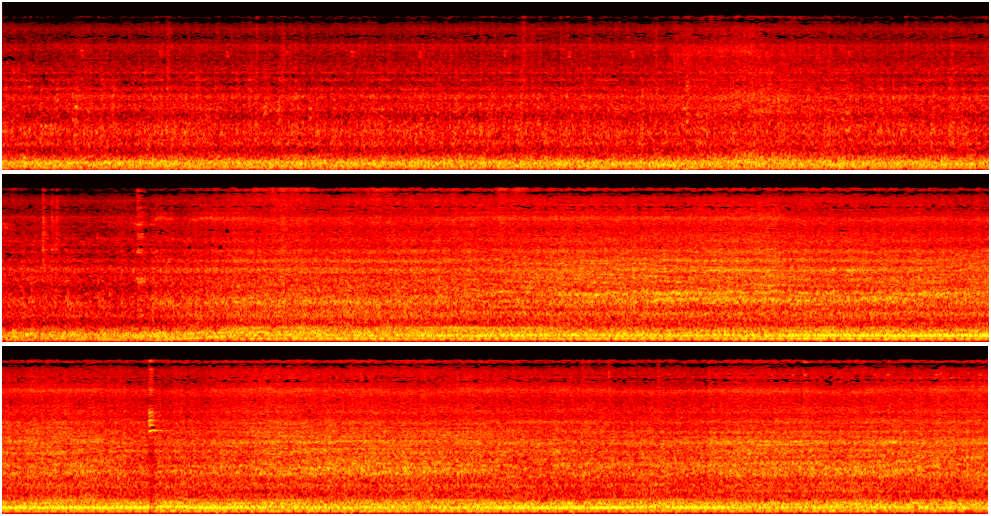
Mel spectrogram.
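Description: Maxxi Bimo Evo Xtreme crawler combine harvester's diesel engine running steadily. About twelve seconds in it speeds up and grows louder, then holds at the higher speed as the machine moves into the crop.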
